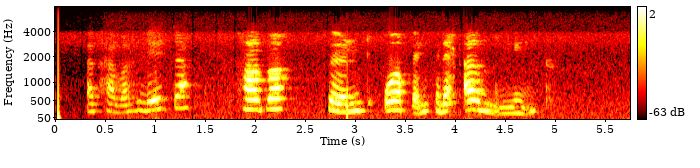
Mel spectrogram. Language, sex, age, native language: Icelandic, female, 11, Icelandic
